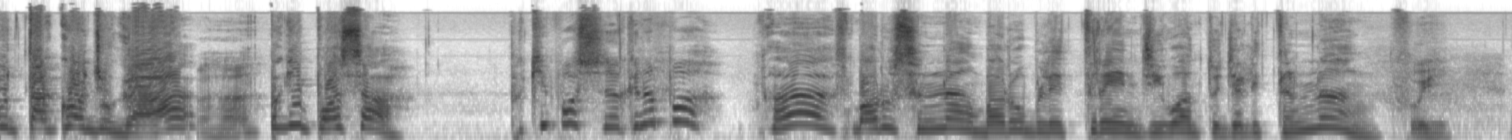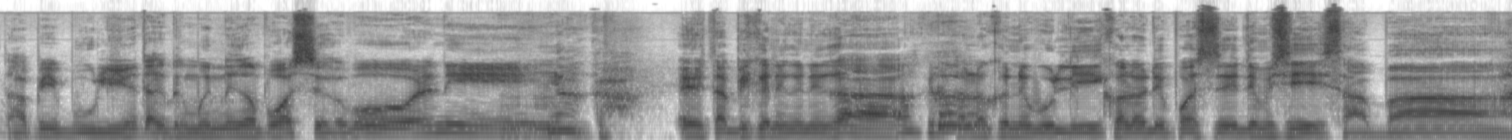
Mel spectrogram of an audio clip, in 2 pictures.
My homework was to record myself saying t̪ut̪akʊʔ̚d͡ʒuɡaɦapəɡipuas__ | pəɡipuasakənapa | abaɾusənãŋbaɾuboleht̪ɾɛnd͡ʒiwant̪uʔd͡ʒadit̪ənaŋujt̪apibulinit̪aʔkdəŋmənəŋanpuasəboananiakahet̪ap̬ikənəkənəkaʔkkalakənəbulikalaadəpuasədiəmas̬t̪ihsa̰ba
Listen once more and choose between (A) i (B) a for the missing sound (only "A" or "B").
B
